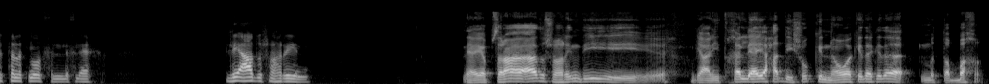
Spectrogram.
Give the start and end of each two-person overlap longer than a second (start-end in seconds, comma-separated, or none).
none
